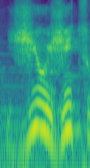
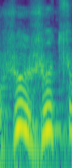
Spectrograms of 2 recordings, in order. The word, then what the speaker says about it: Jujutsu: E ele quis criar o Jujutsu brasileiro. No entanto, os japoneses aqui no Ocidente pronunciavam a palavra Jujutsu de uma maneira que dava a entender aos ocidentais que era Jiu-Jitsu que eles estavam falando,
